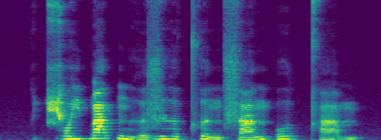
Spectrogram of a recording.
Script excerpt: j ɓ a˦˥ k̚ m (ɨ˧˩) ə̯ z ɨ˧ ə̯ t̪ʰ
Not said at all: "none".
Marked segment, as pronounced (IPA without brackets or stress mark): ɨ˧˩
